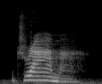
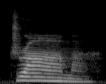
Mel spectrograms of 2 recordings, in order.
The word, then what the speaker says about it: drama: It's not drama and it's not drummer. Drummer is the person in a rock band that plays the drums. No, drama, drama.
